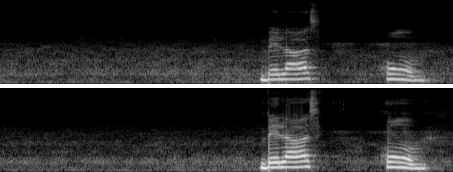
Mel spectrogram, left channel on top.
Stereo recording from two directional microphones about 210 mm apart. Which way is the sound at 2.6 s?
55° right (ahead or behind).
